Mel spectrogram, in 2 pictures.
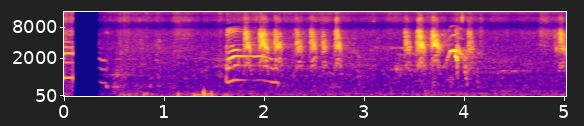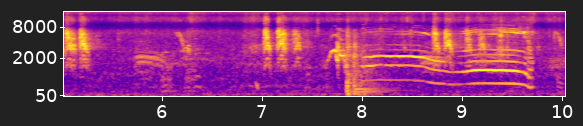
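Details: Cat giving two meows: a short falling one early on, then a longer wavering meow near the end that slides downward. Busy clicking and rustling noises fill the gaps between them.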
